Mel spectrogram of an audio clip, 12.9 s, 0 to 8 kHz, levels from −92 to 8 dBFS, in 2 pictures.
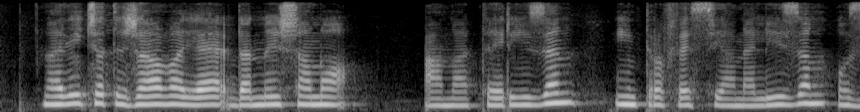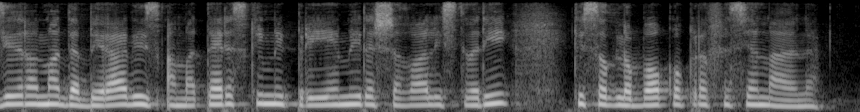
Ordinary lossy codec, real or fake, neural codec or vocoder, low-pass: none; fake; codec, 44.1 kHz, 1.7 kbps, Pupu-Codec; 7.2 kHz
